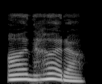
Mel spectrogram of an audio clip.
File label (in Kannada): "ಆಧಾರ", Kannada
